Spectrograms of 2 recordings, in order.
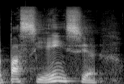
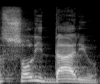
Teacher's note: ambas trazem sílaba tônica na penúltima sílaba são palavras paroxítonas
